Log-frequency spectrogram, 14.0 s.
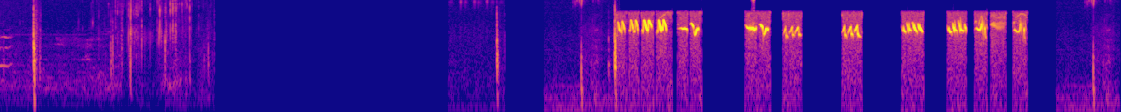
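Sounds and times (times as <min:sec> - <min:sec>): songbird chirping: 0:07.2 - 0:08.8.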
